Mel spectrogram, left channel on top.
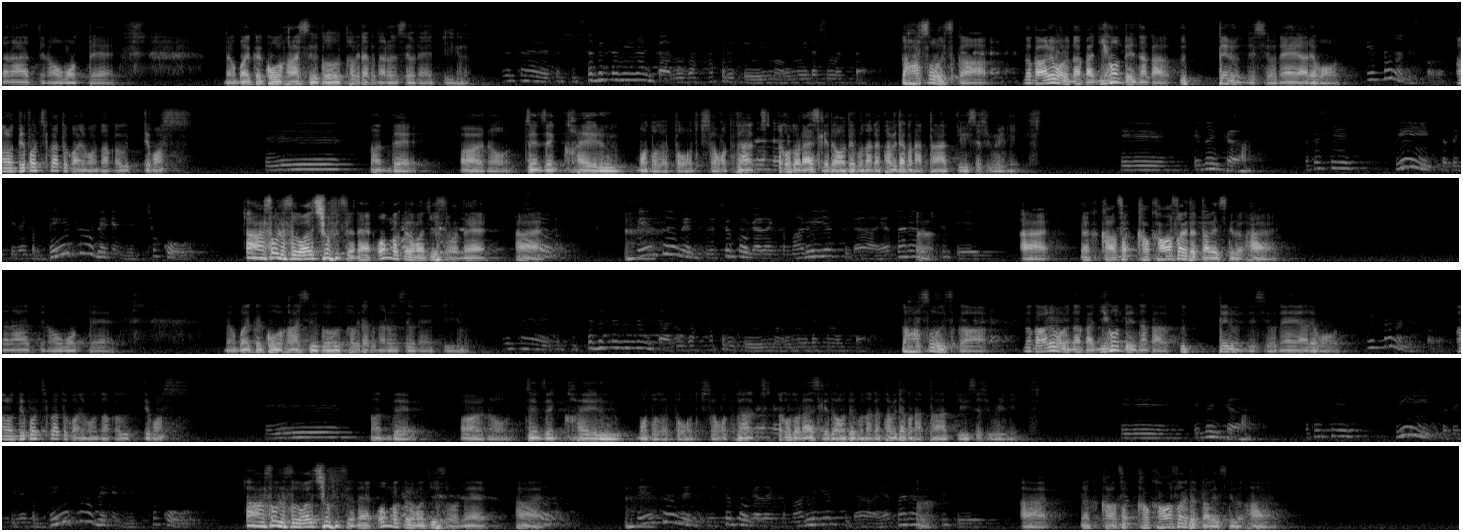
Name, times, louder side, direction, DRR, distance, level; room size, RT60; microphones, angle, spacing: voice 1, 0.0-1.8 2.2-4.7 9.0-9.8 10.2-11.9 12.2-13.4 14.5-16.4 18.3-18.7 19.2-25.0 27.0-27.1 31.6-34.0 34.3-34.6 35.4-35.6 38.3-38.5 39.4-39.7 40.0-41.9, left 3 dB, 50° left, 15 dB, 1.1 m, -26 dB
voice 2, 2.2-3.1 5.0-8.6 9.6-10.1 10.5-10.7 13.6-14.4 17.2-18.0 22.1-22.6 25.8-27.0 27.7-28.1 28.5-31.1 33.1-33.8 34.3-34.8 35.5-39.1 40.3-40.7 41.0-41.3, left 3 dB, 85° left, 6 dB, 3.2 m, -42 dB
27.5 x 26.5 x 4.6 m, 0.68 s
head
